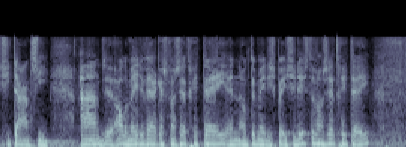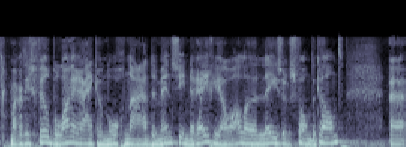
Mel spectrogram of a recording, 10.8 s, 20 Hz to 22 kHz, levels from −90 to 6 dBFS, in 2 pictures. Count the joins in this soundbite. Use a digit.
1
